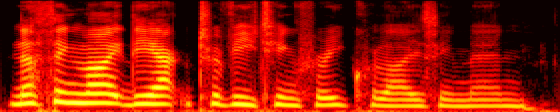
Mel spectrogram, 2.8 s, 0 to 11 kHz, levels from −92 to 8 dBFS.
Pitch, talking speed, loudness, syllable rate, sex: 215 Hz, 195 wpm, -17 LUFS, 5.3 syllables/s, female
